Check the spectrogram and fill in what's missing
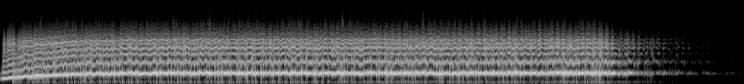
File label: bike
